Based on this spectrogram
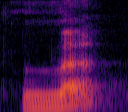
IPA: l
